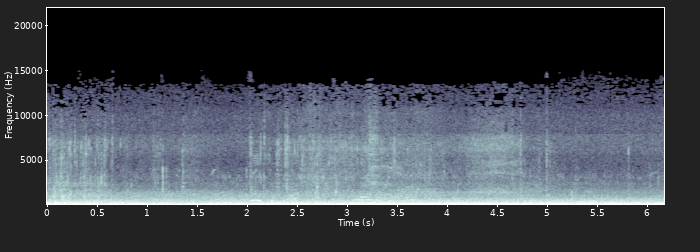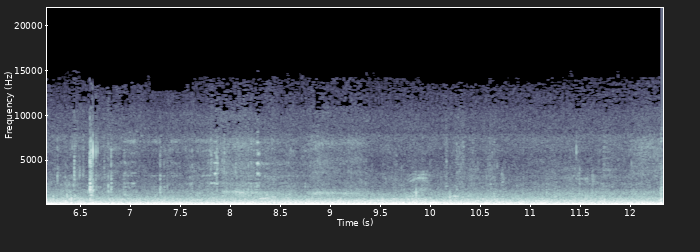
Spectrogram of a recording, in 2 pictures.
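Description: Steady low rumble of wind on the microphone, with a few faint clicks.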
